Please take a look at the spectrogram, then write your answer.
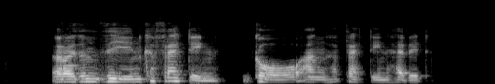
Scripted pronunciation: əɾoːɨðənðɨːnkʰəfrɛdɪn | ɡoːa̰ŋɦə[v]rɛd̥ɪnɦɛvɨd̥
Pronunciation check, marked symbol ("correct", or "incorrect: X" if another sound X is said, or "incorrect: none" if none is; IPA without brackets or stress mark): incorrect: f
